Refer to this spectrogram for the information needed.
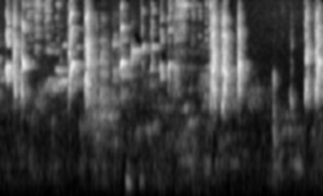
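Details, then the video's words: High, shrill chirping from pet lovebirds, with harsh scratchy bursts and thin squeaky whistles running almost continuously, broken by one brief lull near the end. "Love birds chirping sound"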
